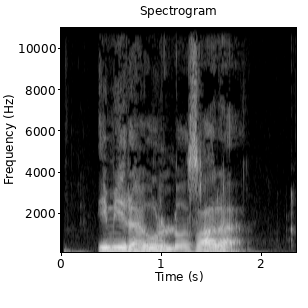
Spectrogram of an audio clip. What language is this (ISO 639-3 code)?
kab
